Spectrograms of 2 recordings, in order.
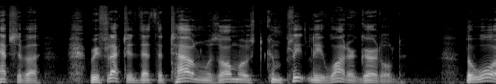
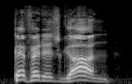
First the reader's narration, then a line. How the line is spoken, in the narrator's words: cried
